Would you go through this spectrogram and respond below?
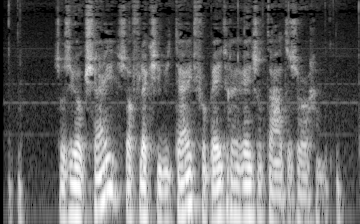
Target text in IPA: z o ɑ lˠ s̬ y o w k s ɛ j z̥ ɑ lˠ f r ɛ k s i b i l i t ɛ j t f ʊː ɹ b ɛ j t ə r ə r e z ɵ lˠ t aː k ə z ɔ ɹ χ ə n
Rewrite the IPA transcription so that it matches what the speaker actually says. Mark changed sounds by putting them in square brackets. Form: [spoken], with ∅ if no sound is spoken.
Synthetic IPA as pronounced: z o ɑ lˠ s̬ y o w k s ɛ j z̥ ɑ lˠ f [l] ɛ k s i b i l i t ɛ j t f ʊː ɹ b [e] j t ə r ə r e z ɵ lˠ t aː [t] ə z ɔ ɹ χ ə n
